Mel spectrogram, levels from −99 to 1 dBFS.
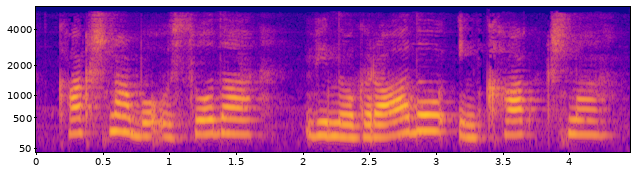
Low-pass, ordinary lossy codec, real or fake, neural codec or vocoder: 5.4 kHz; AAC, 24 kbps; real; none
